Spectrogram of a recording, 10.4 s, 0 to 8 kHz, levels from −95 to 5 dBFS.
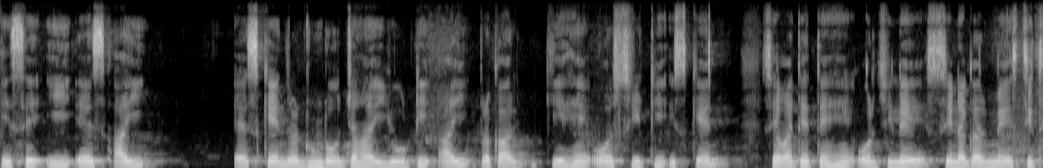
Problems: background sounds at intervals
